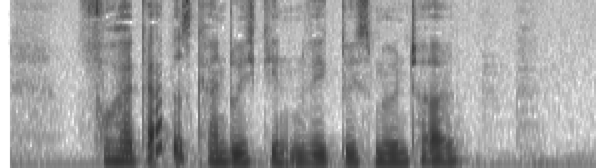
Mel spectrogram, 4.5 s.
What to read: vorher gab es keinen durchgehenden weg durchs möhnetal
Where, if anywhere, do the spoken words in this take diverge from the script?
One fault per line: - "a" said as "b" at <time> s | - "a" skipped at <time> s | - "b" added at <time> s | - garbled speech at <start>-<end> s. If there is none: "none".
none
